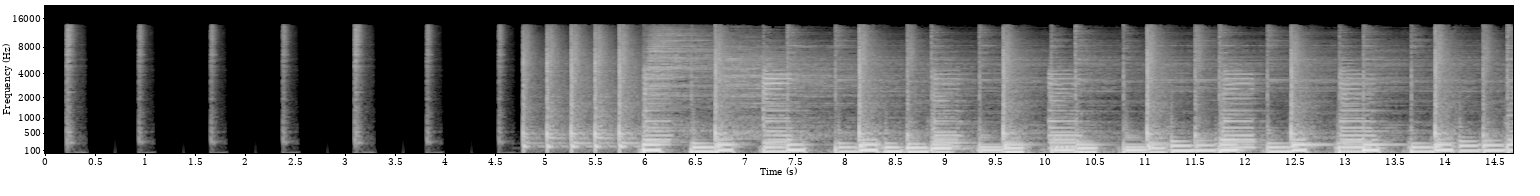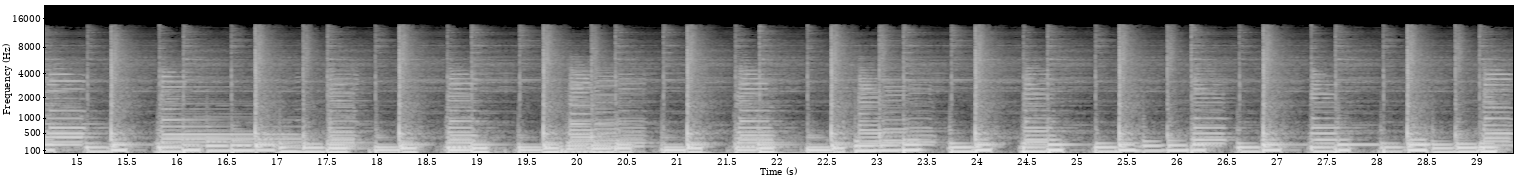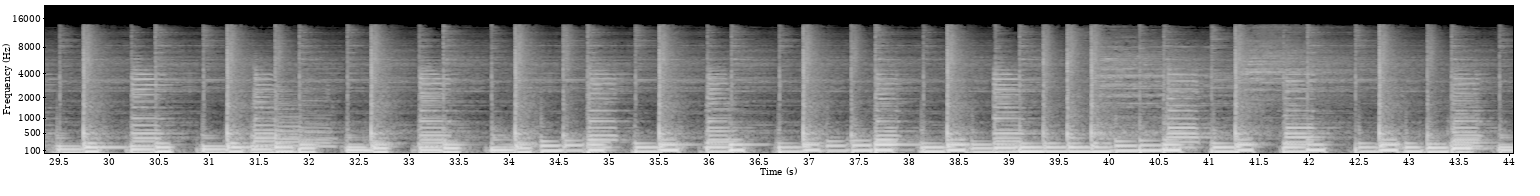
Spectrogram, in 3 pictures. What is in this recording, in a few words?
Solo Section [backing Track]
